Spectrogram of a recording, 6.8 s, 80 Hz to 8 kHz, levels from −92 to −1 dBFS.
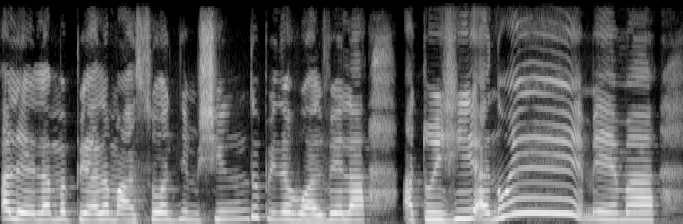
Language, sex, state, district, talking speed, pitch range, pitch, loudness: Mizo, female, Mizoram, Aizawl, 185 wpm, 255-295 Hz, 270 Hz, -15 LUFS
